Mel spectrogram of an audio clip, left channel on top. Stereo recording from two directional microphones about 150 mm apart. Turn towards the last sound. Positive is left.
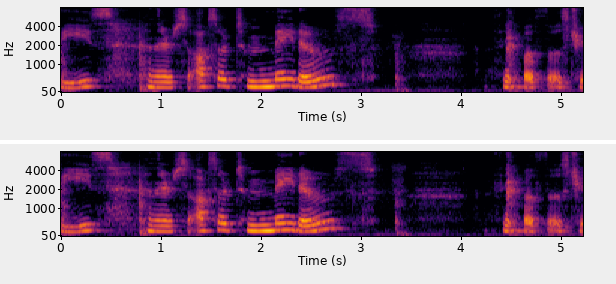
turn(degrees=10)  # may be behind; listen again after turning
